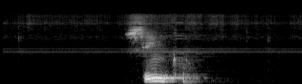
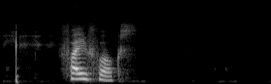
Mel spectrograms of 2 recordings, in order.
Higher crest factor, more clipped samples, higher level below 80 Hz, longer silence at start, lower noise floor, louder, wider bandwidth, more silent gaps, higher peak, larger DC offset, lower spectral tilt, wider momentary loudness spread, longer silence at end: second, 18 dB vs 24 dB; neither; first, -64 dBFS vs -80 dBFS; first, 1.25 s vs 0.65 s; second, -52 dBFS vs -72 dBFS; first, -15 LUFS vs -21 LUFS; first, 11.5 kHz vs 7.4 kHz; neither; about the same, -2 dBFS vs -2 dBFS; neither; about the same, -5.5 dB/octave vs -5.5 dB/octave; about the same, 22 LU vs 22 LU; second, 1.05 s vs 1.45 s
